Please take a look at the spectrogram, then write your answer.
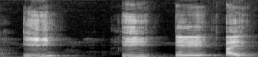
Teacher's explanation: ई ए ऐ ये आपके अग्र स्वर है। इनका उच्चारण करते समय जीभ का अग्र भाग काम आता है।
